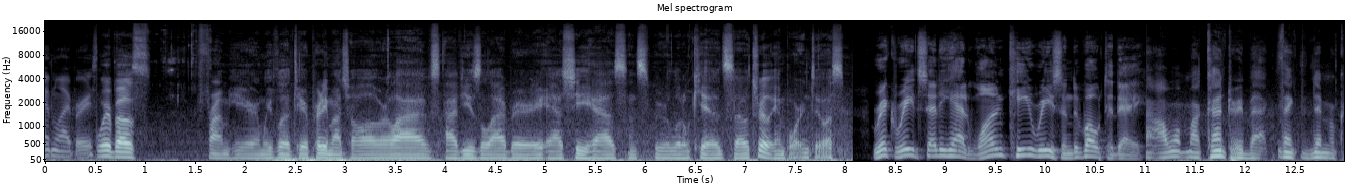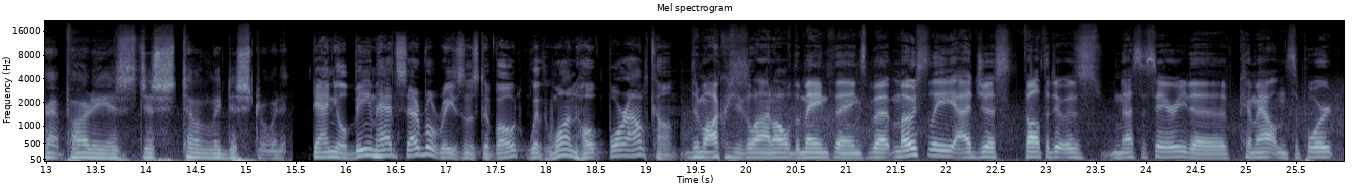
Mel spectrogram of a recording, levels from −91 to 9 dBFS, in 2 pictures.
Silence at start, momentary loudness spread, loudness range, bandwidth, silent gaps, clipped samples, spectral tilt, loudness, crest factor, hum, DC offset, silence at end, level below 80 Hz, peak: 0 s; 9 LU; 4 LU; 18.5 kHz; none; under 0.1%; -5 dB/octave; -25 LUFS; 18 dB; none; under 0.1%; 0 s; -36 dBFS; -6 dBFS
